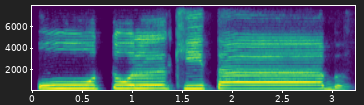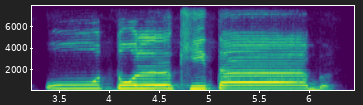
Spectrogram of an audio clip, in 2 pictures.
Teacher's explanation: Ya, lamnya ya Mi. Diringankan lagi lamnya ya. Jangan ketekan.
